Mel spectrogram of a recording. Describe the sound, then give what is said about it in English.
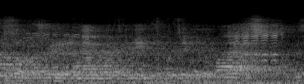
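A sheep bleats repeatedly, its wavering cries filling the whole moment, with shuffling hooves and farmyard movement underneath. “I think it's fun having like sheep, because once you get to train him, he's not so crazy.”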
